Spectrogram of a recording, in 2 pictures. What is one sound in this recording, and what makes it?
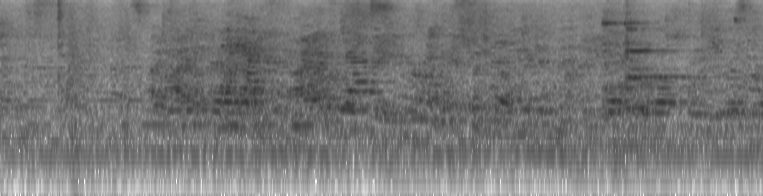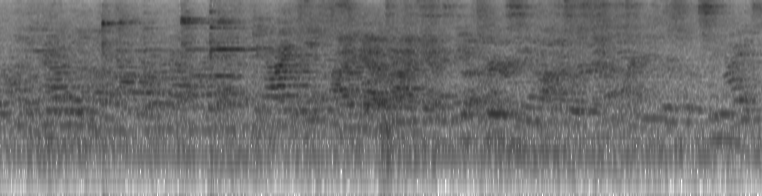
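Several adults talk and laugh loudly close by.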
